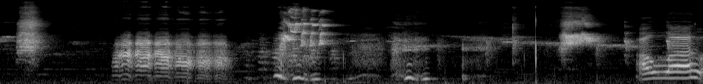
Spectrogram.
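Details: Common hill myna clearly saying "Assalamualaikum" and "Allahu akbar" and imitating a cough; buzzy, voice-like phrases separated by brief pauses, ending in a harsh harmonic squawk.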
